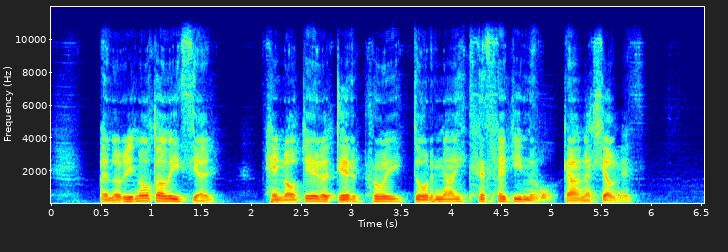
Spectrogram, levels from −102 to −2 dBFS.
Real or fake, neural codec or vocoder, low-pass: fake; codec, 44.1 kHz, 1.7 kbps, Pupu-Codec; 10.8 kHz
